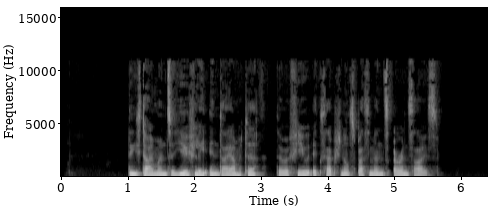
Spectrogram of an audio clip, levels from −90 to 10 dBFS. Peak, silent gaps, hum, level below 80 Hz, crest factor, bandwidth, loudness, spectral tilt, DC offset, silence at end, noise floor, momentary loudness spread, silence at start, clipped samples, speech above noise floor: -4 dBFS; none; none; -62 dBFS; 18 dB; 11.5 kHz; -22 LUFS; -7.5 dB/octave; under 0.1%; 0.8 s; -82 dBFS; 9 LU; 1 s; under 0.1%; 61 dB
